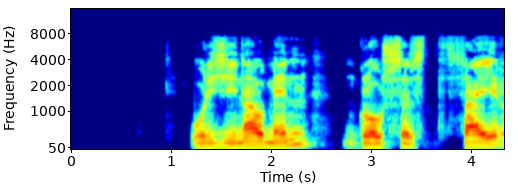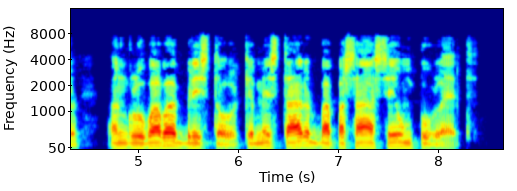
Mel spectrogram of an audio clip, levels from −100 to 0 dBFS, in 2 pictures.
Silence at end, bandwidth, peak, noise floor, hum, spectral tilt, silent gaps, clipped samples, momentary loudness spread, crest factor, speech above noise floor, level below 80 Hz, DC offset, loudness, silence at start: 0.5 s; 7.8 kHz; -2 dBFS; -71 dBFS; none; -5 dB/octave; none; under 0.1%; 13 LU; 18 dB; 52 dB; -48 dBFS; under 0.1%; -19 LUFS; 1.2 s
